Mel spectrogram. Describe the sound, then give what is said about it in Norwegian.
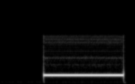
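A single steady telephone ringback tone sounds for about a second while calling a phone number, loud and clean with an abrupt start and stop, over a faint low hum; no one speaks. “Uh, okay, Utrolig flaut hvis vi ringer feil.”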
